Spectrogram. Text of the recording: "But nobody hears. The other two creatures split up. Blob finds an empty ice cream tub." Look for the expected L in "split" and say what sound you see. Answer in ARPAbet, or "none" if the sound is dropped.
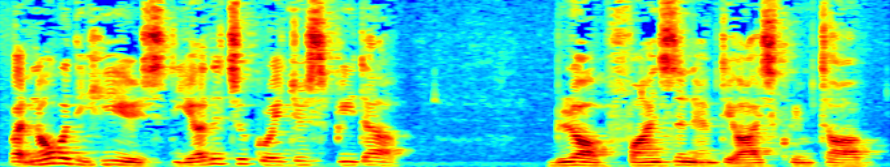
none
